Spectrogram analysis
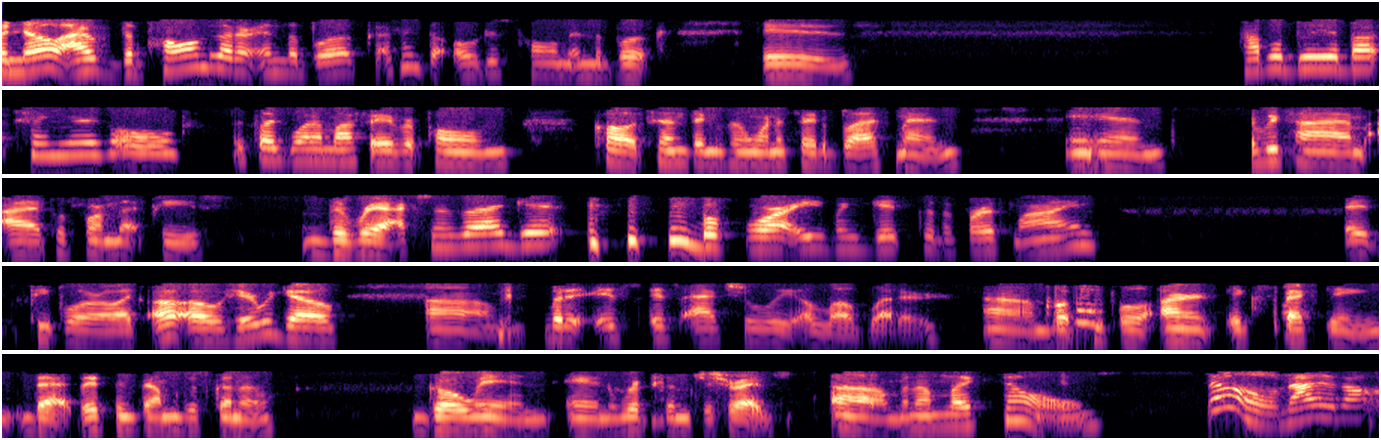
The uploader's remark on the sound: Joins the podcast via phone.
